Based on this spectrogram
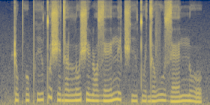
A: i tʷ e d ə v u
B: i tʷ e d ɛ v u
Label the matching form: A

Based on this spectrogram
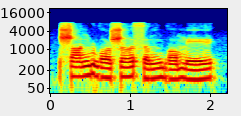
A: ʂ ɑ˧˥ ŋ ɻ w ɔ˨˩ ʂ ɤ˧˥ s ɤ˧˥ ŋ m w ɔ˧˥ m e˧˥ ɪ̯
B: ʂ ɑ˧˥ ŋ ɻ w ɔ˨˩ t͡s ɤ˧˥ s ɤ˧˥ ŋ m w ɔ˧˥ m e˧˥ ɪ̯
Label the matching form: A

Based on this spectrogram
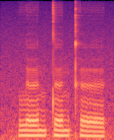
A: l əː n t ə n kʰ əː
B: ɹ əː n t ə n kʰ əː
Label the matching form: A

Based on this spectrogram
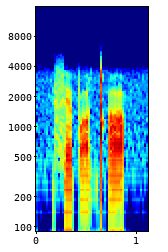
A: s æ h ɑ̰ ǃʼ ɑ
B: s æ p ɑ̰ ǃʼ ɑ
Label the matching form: B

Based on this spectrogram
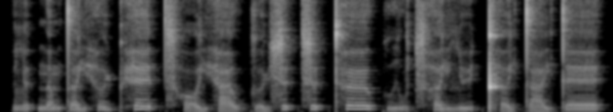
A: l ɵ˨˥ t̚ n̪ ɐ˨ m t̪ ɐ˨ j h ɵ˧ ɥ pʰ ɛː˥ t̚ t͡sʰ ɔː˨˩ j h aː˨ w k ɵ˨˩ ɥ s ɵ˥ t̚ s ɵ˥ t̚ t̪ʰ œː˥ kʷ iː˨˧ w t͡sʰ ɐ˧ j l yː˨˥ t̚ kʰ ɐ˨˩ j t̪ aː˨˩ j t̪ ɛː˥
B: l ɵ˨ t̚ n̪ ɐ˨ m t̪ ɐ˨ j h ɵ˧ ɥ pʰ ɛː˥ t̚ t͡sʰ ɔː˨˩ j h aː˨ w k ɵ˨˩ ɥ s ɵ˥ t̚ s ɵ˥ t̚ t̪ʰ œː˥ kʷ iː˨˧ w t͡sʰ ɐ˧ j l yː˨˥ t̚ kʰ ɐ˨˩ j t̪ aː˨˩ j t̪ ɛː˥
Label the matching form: B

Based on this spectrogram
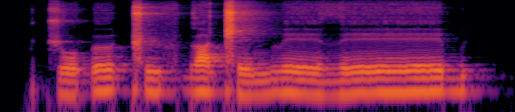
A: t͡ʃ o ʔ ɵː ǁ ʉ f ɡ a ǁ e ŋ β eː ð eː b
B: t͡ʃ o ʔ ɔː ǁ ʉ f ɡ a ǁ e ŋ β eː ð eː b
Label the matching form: A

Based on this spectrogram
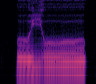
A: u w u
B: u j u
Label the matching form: B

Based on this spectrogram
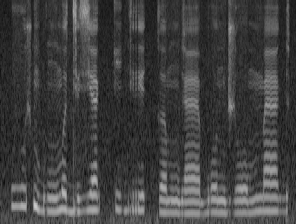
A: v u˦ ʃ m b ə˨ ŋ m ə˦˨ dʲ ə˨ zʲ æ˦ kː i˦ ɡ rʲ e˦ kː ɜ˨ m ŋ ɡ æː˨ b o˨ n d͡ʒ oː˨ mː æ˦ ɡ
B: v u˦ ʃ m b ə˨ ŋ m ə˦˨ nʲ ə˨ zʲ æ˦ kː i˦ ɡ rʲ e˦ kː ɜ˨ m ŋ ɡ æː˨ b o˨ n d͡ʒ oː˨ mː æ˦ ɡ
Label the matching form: A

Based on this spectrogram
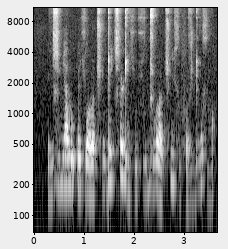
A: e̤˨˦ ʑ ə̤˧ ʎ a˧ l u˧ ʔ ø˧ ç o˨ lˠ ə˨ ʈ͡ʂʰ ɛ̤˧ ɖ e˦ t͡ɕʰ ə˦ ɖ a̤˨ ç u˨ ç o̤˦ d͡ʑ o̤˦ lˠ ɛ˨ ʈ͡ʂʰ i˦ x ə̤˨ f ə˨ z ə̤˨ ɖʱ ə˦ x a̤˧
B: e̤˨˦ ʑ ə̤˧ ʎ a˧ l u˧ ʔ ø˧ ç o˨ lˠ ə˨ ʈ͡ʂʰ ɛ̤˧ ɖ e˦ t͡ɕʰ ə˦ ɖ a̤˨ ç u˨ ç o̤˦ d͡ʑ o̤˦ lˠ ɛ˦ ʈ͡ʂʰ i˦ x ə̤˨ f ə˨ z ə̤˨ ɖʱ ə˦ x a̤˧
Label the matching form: A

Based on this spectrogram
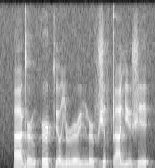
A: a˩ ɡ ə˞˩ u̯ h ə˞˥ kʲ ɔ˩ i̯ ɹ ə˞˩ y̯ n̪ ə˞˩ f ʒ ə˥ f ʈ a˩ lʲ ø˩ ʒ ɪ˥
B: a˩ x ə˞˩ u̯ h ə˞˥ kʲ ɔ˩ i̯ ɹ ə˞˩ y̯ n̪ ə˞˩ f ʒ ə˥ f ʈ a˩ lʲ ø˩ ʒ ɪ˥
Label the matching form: A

